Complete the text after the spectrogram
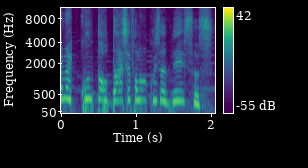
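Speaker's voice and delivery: offended servant voice. Acted. Servo ofendido.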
